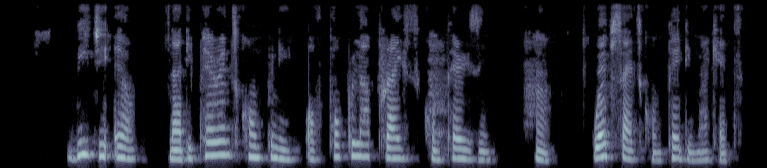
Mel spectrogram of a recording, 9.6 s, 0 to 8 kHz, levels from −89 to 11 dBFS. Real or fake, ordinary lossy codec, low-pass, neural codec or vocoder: fake; none; 7.2 kHz; vocoder, 24 kHz, 100 mel bands, Vocos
